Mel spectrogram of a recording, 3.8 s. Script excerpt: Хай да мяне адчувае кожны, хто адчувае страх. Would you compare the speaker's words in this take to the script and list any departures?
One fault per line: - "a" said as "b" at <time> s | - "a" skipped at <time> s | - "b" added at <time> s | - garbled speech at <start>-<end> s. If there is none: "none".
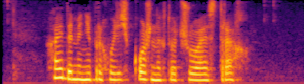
- "адчувае" said as "прыходзіць" at 1.2 s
